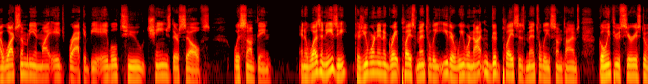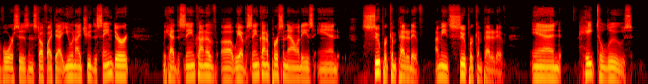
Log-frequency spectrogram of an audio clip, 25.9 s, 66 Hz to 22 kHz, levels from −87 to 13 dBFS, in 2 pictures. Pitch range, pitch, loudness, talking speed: 105-125 Hz, 115 Hz, -25 LUFS, 175 wpm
